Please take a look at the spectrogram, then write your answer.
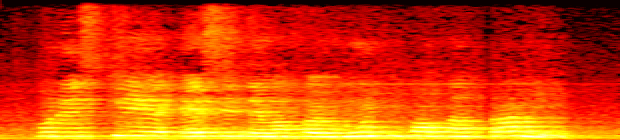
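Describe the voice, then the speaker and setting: A woman's high-pitched voice at a moderate pace, fairly even intonation, audible room echo and noticeable background noise. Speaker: undergraduate student presenting thesis. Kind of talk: thesis defense presentation. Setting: academic defense before examiners.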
